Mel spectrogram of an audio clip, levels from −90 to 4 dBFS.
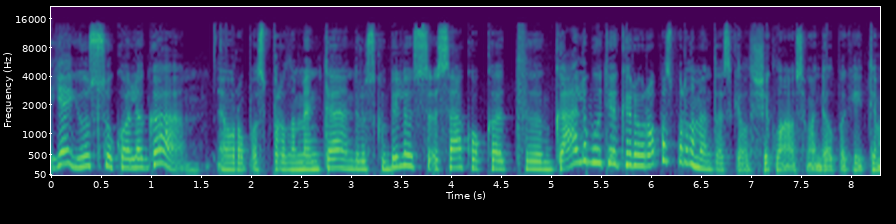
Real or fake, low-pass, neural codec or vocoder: real; 14.4 kHz; none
